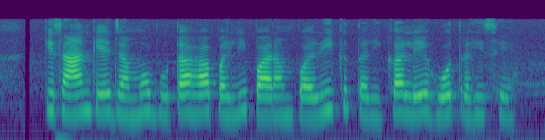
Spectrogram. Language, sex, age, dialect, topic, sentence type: Chhattisgarhi, female, 18-24, Western/Budati/Khatahi, agriculture, statement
